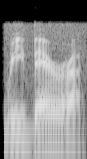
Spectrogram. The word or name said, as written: Ribera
